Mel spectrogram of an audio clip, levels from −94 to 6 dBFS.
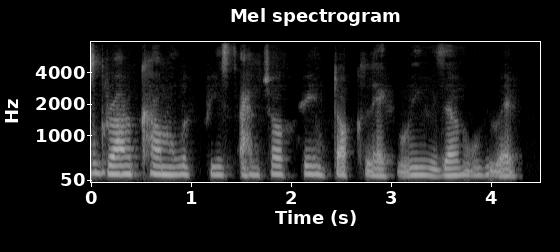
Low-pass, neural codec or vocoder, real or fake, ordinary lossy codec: none; codec, 16 kHz, 0.8 kbps, ZipCodec; fake; none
